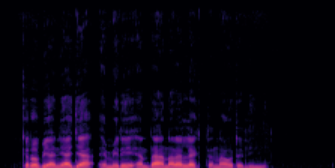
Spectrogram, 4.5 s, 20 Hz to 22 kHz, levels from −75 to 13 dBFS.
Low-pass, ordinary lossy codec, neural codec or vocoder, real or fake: none; none; none; real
